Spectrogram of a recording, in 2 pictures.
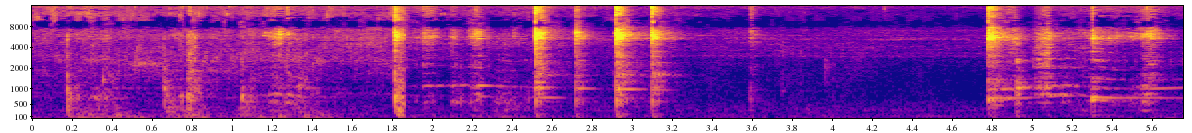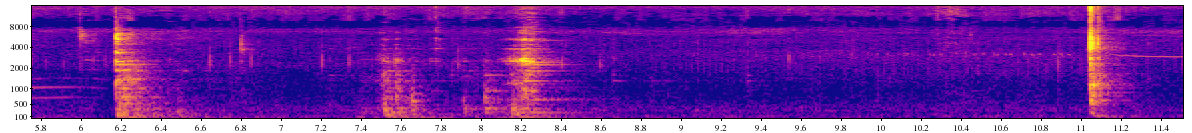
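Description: A spatula stirring chicken and cashew nuts in a hot pan with the gas turned off, giving scattered metallic scrapes and clinks in irregular bursts, fairly close and moderate in volume, with no talking.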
